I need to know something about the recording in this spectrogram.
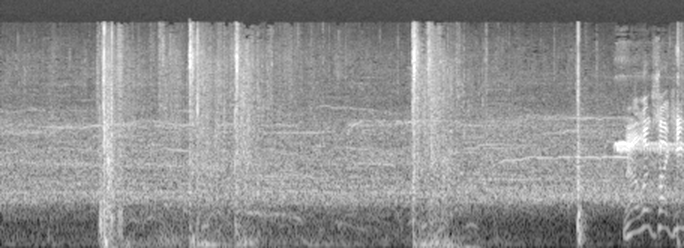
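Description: Armoured players collide with heavy thuds.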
